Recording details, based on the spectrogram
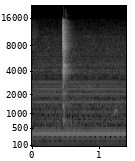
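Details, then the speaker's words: Whirlpool washing machine after fitting a new motor and bypassing the lid switch: fills, then a constant fixed-pitch electrical buzz with no spin-up, wires warm; motor hums but does not spin, motor probably not the cause, cause undetermined. "it fills and now it started buzzing again that's not"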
